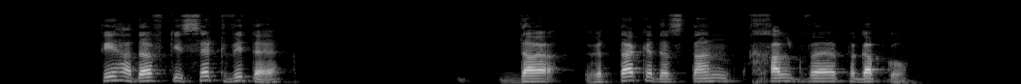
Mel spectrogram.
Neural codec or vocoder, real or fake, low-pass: none; real; 10.8 kHz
